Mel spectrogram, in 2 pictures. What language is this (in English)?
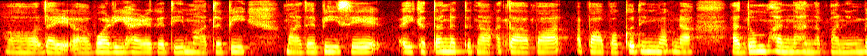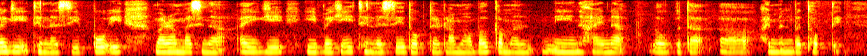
Manipuri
